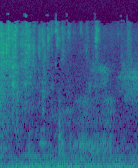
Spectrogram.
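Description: Water pours into a glass.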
